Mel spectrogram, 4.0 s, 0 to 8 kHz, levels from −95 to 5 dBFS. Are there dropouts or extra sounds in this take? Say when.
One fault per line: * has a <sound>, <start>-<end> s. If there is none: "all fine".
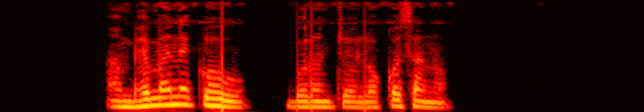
all fine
